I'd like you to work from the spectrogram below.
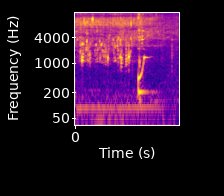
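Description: Soda water from a green glass bottle gives off a faint fizz of tiny crackling bubbles, broken by one brief gurgling drip near the middle.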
